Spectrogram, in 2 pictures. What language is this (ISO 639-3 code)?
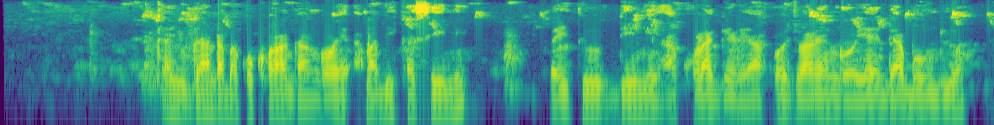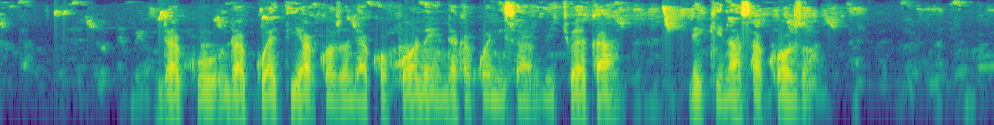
rwm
